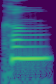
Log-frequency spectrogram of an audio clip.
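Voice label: "keng", Mandarin Chinese, second tone, pronunciation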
